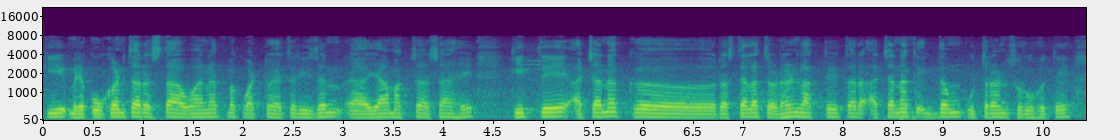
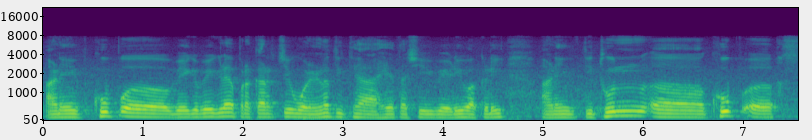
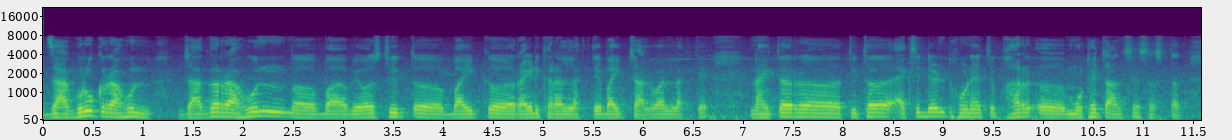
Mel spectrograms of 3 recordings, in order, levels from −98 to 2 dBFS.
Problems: constant background noise, continuous background conversations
